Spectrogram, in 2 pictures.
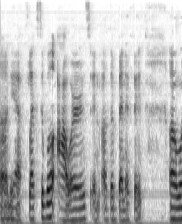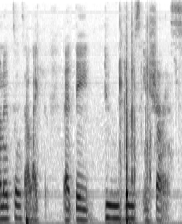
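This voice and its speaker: A woman with a non-native accent speaks at a fairly slow pace amid noticeable background noise. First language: not English. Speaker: student. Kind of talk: class presentation. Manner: halting, many fillers.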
